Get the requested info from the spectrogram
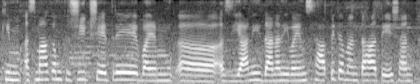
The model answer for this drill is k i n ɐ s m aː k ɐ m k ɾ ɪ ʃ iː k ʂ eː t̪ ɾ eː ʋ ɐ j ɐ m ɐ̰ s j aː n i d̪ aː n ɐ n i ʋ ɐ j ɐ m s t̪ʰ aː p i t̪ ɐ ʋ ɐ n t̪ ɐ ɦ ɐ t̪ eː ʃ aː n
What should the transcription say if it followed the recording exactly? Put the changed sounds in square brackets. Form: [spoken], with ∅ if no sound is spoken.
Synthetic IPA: k i [m] ɐ s m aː k ɐ m k ɾ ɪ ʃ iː k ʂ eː t̪ ɾ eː ʋ ɐ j ɐ m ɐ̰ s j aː n i d̪ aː n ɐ n i ʋ ɐ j ɐ m s t̪ʰ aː p i t̪ ɐ ʋ ɐ n t̪ ɐ ɦ ɐ t̪ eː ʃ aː n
